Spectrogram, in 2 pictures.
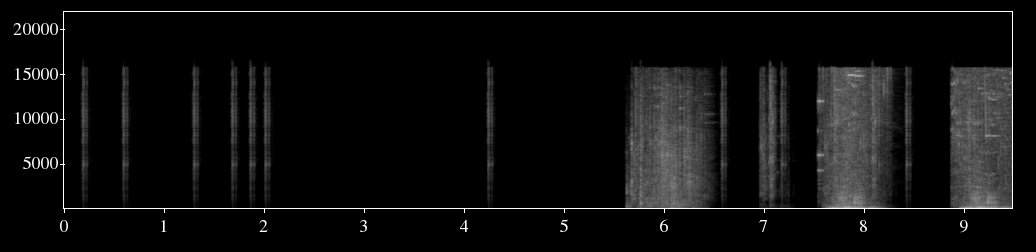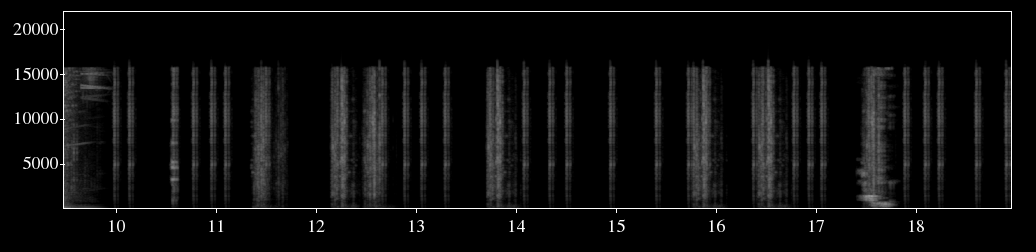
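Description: Short electronic menu clicks tick again and again.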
